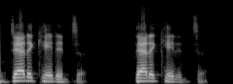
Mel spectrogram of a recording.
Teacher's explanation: that t becomes a flap t and it says dedicated · that ending D and the next word to those two sounds are gonna blend together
